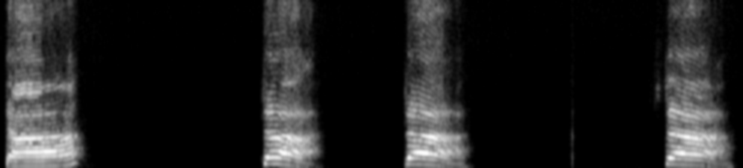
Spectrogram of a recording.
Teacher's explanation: जबान की नोक सामने के दांतों के जड़ को लगकर आएंगी आवाज। ट, बारीक पढ़ना है। · जबान की, हमारी जबान सामने के दांतों के किनारे को टच करना है, और ये भी बारीक पढ़ा जाने वाला लेटर है।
